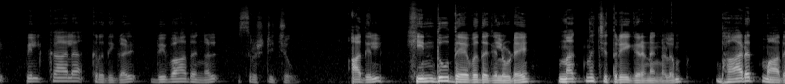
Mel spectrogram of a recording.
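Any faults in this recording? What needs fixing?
Automatic gain falling runs from 3.37 s to 7.78 s, a slow cut of about 8 dB. Just after the talker shifts position around 3 s, the gain control judges the input too loud and lowers its gain over roughly four seconds. The voice sinks steadily, and the room noise sinks with it, so the whole recording drops together. That shared fade is what separates this from the talker simply moving away. Prevention: slow the control's release and raise its threshold so a brief loud moment does not start a long cut.

Automatic gain rising occurs from 3.59 s to 4.09 s, a boost of about 9 dB over half a second, overlapping the start of the fall. Here the control judges the input too quiet and pushes its gain up, so voice and background swell together. Because this rise lands inside the longer fall, the level pumps up and then keeps sinking. 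The two adjustments fight each other after the talker's movement. Prevention: use a single gain stage with a hold time and a slower attack so small level shifts from movement are left alone.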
